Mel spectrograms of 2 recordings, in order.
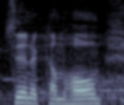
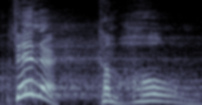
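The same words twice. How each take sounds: First: It is said softly and tenderly. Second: It is shouted loudly. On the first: A gentle, tender plea. "Sometimes softly and tenderly" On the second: An urgent, forceful plea. "sometimes he's shouting"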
